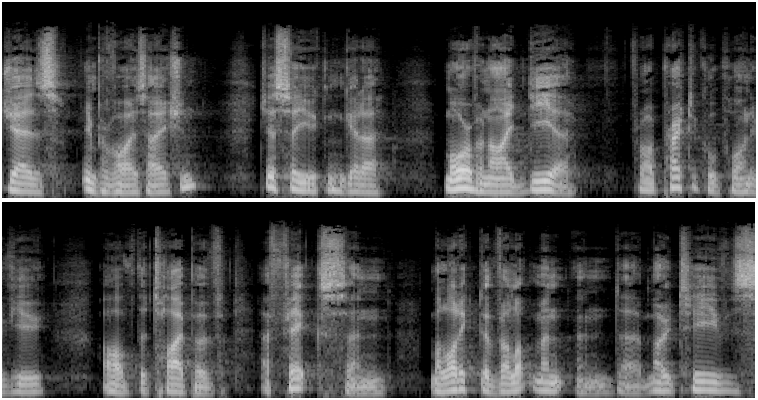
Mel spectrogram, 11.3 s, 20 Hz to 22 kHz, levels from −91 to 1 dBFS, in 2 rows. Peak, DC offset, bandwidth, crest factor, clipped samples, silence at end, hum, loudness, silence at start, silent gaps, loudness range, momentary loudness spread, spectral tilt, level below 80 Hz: -2 dBFS; under 0.1%; 15 kHz; 22 dB; under 0.1%; 0 s; none; -23 LUFS; 0 s; none; 4 LU; 15 LU; -3.5 dB/octave; -60 dBFS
